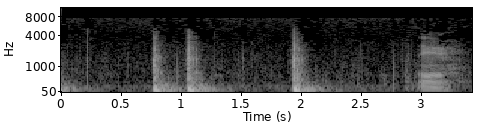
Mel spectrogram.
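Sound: knocking on a door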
